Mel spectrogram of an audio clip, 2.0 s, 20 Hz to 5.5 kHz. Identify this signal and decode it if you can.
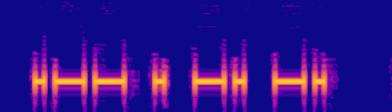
Morse code, heard as a keyed tone, about 24 wpm, 600 Hz. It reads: WENN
